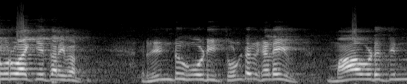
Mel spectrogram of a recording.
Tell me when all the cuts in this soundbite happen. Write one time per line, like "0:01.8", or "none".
none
